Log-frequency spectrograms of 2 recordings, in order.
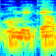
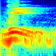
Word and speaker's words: omega: Seringkali siswa keliru membacanya W ya, bukan W. Ini bacanya omega. Omega, bukan W.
